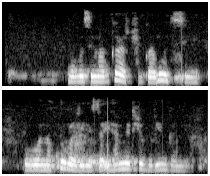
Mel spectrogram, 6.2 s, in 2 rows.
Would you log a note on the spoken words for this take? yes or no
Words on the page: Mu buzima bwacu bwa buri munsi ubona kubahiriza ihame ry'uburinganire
yes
